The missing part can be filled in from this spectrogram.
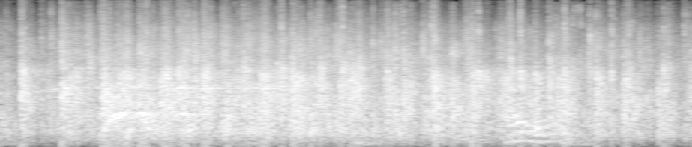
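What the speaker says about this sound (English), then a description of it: "let's give Frank Wazeter a huge round of applause, guys" A huge round of applause for a coach taking the stage to give a talk: loud, dense clapping from a sizeable audience runs throughout, with a voice faintly audible beneath it.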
